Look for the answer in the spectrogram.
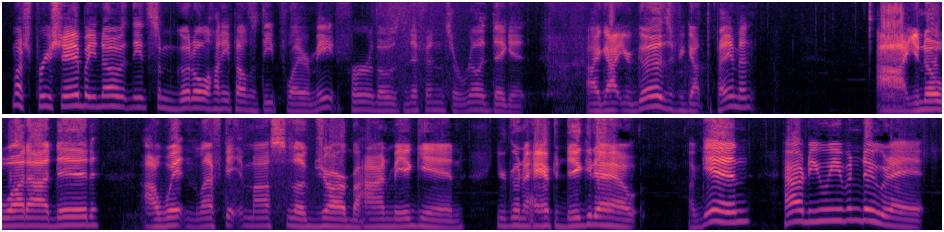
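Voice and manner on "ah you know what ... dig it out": put-on Southern accent. Reading a game character's dialogue aloud: put-on Southern accent. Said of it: "the southern accent".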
